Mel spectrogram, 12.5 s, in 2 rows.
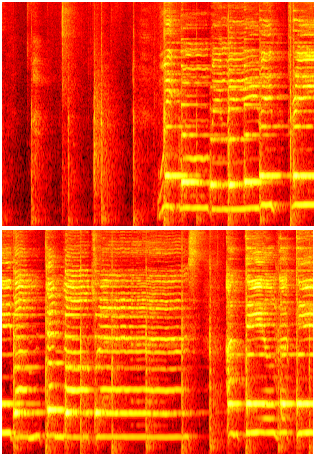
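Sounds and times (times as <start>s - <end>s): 
soprano singing: 3.1s - 12.4s.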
